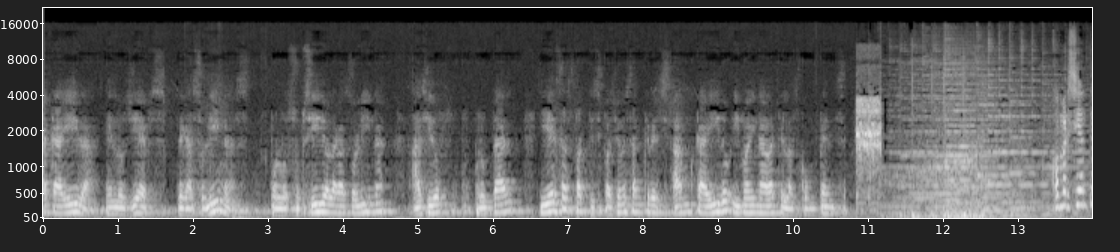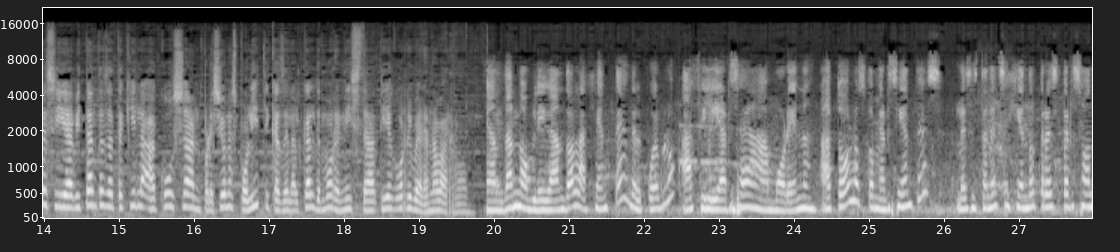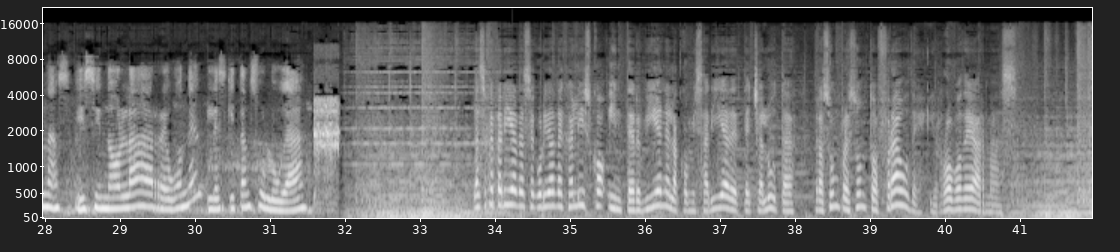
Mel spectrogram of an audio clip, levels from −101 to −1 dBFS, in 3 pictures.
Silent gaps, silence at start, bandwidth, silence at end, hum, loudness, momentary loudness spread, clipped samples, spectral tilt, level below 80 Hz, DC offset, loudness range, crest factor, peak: none; 0 s; 16.5 kHz; 0 s; none; -15 LUFS; 9 LU; under 0.1%; -5 dB/octave; -34 dBFS; under 0.1%; 5 LU; 14 dB; 0 dBFS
